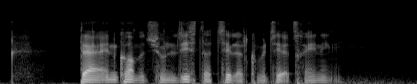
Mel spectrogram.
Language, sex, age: Danish, male, 26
